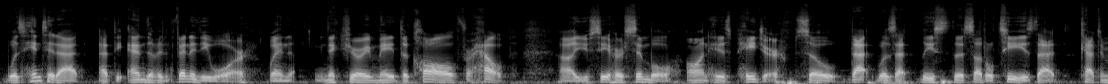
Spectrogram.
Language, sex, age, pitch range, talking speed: English, male, 30-49, 95-120 Hz, 190 wpm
